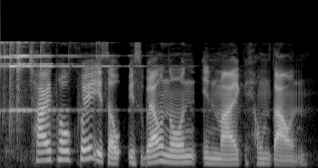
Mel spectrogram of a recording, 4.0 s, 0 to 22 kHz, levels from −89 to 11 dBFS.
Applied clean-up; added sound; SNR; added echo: neural mask model RNNoise.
